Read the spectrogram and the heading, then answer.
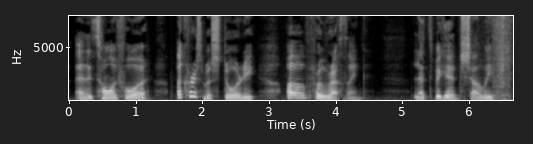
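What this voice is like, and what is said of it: Crazy put-on accent. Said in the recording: “with a crazy accent”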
